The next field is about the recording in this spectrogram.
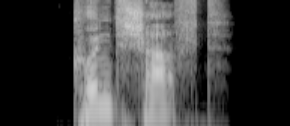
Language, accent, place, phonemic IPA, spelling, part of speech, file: German, Germany, Berlin, /ˈkʊntʃaft/, Kundschaft, noun, De-Kundschaft.ogg
- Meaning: 1. clientele, customers, clients, customer base 2. scouting for information; information, cognizance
